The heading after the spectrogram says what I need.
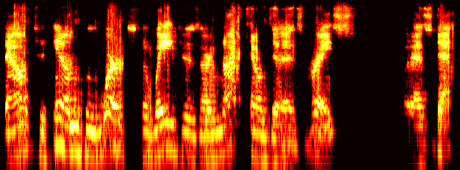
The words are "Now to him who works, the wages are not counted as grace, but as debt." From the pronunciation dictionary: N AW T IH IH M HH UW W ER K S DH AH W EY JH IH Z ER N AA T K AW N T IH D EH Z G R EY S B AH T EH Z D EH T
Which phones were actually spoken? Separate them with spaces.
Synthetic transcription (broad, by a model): N AW T IH IH M HH UW W ER K S DH AH W EY JH IH Z ER N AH T K AW N T IH D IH Z G R EY S B AH T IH Z D EH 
